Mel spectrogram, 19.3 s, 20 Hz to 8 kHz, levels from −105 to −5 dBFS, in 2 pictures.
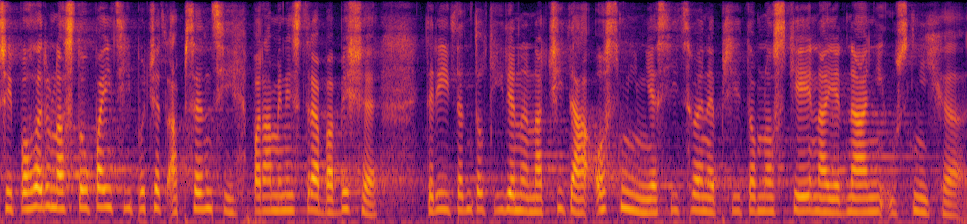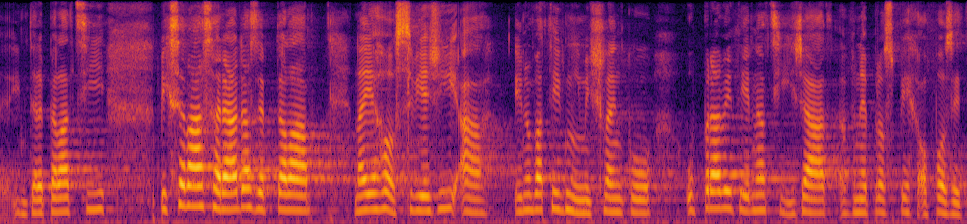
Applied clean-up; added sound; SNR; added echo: none; none; none; none.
